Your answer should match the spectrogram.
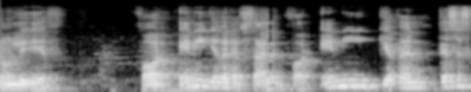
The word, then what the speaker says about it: epsilon: if c law and pronounce this is a greek word pronounces epsilon and this quantity is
